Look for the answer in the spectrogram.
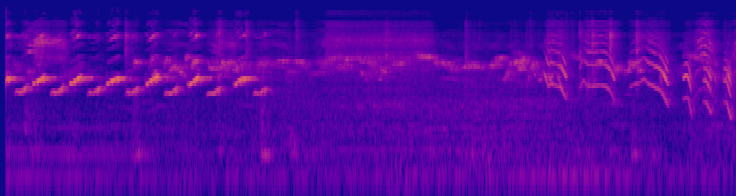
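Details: Caged Black-throated Laughingthrush, a bird for sale, fanning its tail and dancing with its wings. A run of short, clear whistled slurs repeats about twice a second, then gives way to steep, sweeping descending notes near the end.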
